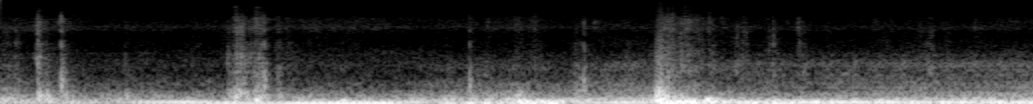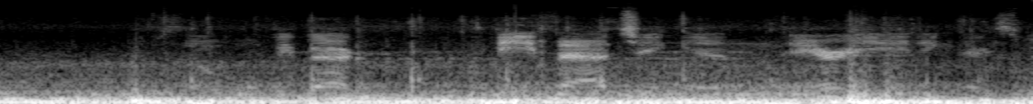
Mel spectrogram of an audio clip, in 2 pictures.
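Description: A vehicle engine rumbles low and steady inside the cab.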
